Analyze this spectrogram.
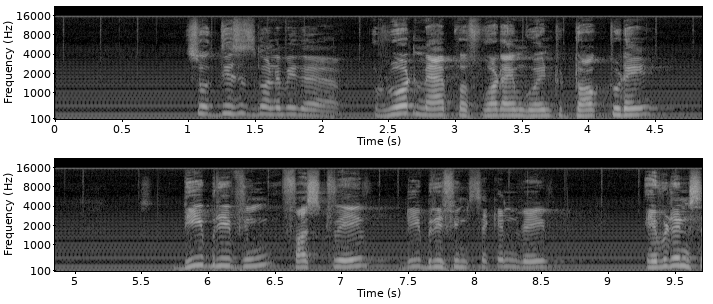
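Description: A man speaks calmly through a microphone and loudspeakers.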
